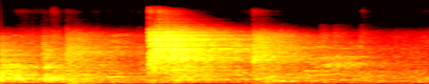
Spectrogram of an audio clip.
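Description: A single sharp air gun shot about a second and a half in, with a ringing echo that dies away over about two seconds.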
